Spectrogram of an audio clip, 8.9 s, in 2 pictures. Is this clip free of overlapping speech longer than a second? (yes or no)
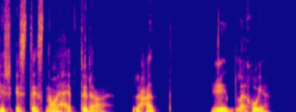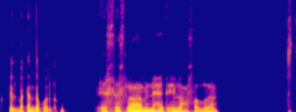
yes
